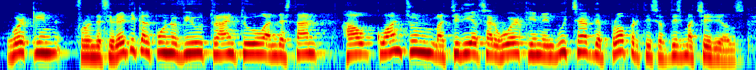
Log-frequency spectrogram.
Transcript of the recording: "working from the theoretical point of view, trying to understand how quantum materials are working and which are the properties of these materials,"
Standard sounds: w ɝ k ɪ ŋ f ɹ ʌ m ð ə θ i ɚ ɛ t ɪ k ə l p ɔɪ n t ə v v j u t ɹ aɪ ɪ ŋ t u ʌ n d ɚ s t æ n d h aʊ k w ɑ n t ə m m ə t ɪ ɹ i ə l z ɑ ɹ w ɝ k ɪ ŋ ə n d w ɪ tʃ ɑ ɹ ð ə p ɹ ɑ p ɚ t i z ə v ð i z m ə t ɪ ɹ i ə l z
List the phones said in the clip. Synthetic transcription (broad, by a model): w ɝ k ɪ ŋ f ɹ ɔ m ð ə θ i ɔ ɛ t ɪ k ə l p ɔɪ n t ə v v j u t ɹ aɪ ɪ ŋ t u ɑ n d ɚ s t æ n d h aʊ k w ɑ n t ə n m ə t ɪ ɹ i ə l s ɑ ɹ w ɝ k ɪ ŋ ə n w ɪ tʃ ɑ ɹ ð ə p ɹ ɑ p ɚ t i s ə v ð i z m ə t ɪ ɹ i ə l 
